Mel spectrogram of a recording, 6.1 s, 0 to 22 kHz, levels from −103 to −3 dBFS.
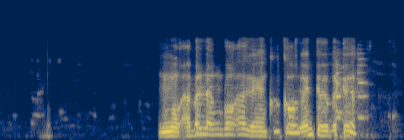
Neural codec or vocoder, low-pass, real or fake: codec, 44.1 kHz, 2.6 kbps, SNAC; 7.2 kHz; fake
